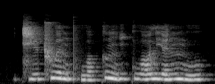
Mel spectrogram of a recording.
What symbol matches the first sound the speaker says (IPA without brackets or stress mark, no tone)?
t͡ɕ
